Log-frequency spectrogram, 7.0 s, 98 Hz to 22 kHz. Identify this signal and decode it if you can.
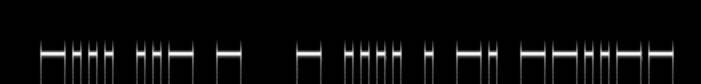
Morse code, heard as a keyed tone, about 15 wpm, 700 Hz. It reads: BUT THEN,
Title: Sentences from Top 1400 Words 15wpm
